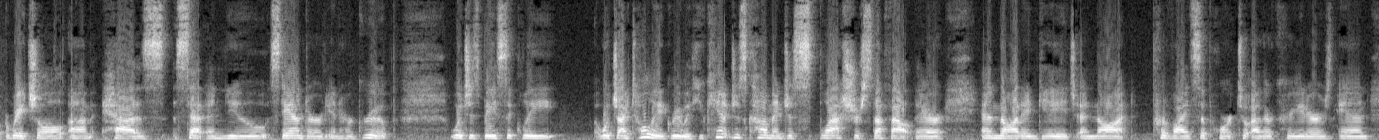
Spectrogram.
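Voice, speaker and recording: A middle-aged woman with a head cold, sniffly, giving a casual craft tutorial and thinking aloud in a halting way as she works. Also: lowish voice. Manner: unhurried, halting, thinking aloud while working. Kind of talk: casual, rambling craft process talk. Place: indoors at a craft table.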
